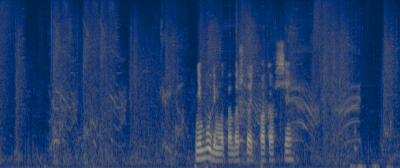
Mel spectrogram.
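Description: Metal blades clash and strike sharply.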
